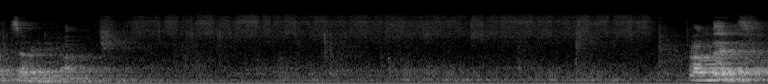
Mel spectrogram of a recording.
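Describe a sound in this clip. A duster rubs softly across a chalkboard.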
